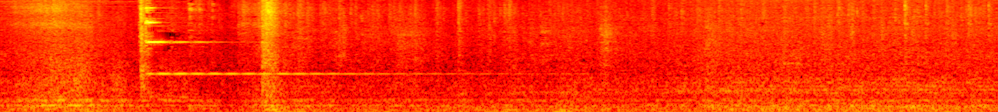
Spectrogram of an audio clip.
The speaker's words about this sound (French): Il est parisien et vintage. C'est vrai ? Ouais, c'est vrai. Alors c'est quoi qu'on entend ? C'est le métro parisien, ouais. Je crois.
